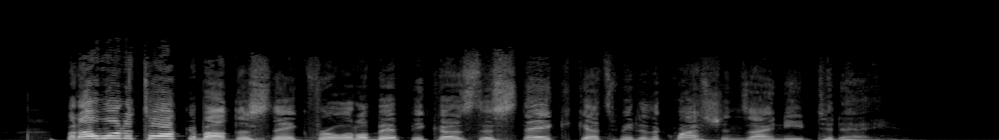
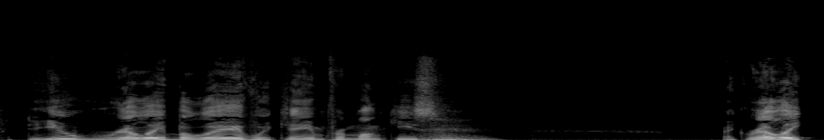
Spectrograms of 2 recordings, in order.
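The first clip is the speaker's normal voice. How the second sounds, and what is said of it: Mocking, incredulous tone. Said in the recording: “you can make any position sound ridiculous if you use a certain tone of voice”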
